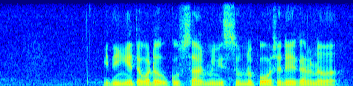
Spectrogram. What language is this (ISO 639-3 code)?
sin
